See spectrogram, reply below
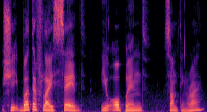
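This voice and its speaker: Smooth-voiced man chatting on a stream. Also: a little high, fairly even intonation, slow pace, darkish tone, no echo. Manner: easygoing, says "bro". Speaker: indie game developer streamer. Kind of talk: casual live-stream chat.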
